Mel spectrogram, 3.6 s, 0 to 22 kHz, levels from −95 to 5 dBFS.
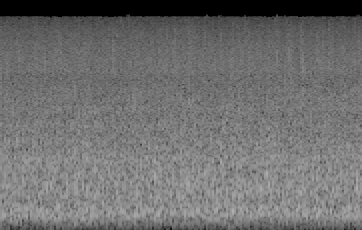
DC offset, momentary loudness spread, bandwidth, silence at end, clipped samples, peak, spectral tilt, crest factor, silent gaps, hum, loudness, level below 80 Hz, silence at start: under 0.1%; 1 LU; 16.5 kHz; 0 s; under 0.1%; -12 dBFS; -1.5 dB/octave; 14 dB; none; none; -24 LUFS; -60 dBFS; 0 s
